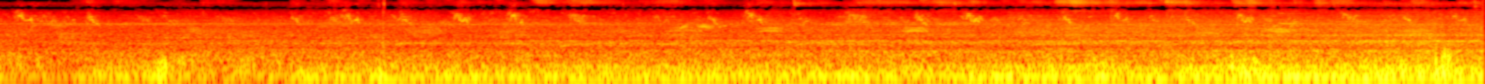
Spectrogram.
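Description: Passenger train's coaches rolling past on the track: a steady low rumble that grows louder toward the end, with faint short high ticks scattered over it.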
